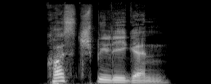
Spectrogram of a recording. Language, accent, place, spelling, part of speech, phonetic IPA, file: German, Germany, Berlin, kostspieligen, adjective, [ˈkɔstˌʃpiːlɪɡn̩], De-kostspieligen.ogg
- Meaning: inflection of kostspielig: 1. strong genitive masculine/neuter singular 2. weak/mixed genitive/dative all-gender singular 3. strong/weak/mixed accusative masculine singular 4. strong dative plural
